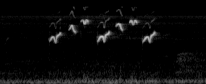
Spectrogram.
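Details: Cinereous tit song used to stir young birds to sing daily: one quick phrase of about seven crisp, high notes alternating upper and lower pitches in under a second, with a low background hum.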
